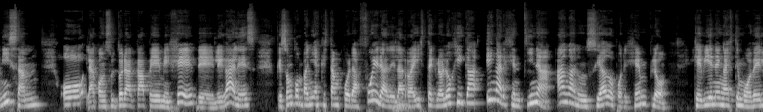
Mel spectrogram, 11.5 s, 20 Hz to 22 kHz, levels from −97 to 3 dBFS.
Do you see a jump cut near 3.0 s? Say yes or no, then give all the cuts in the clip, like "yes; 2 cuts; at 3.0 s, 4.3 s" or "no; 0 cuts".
yes; 2 cuts; at 1.3 s, 3.0 s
